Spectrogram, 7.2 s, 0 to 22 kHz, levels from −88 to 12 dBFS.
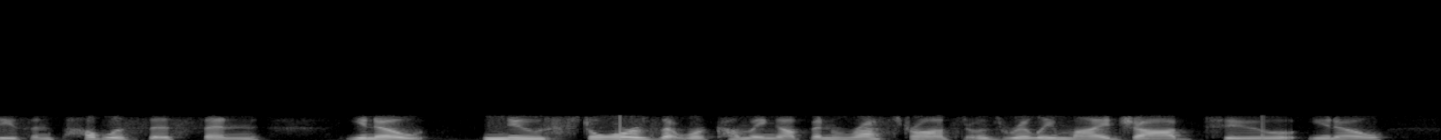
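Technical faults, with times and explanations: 3.09 to 3.11 s, 4.70 to 4.72 s and 6.32 s: packet loss with last packet repeated. The audio replays its previous fragment, not silence, giving a brief stutter or blip, which fits 10 ms packets.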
